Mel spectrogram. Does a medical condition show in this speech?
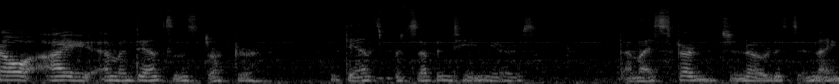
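Yes: multiple sclerosis.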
